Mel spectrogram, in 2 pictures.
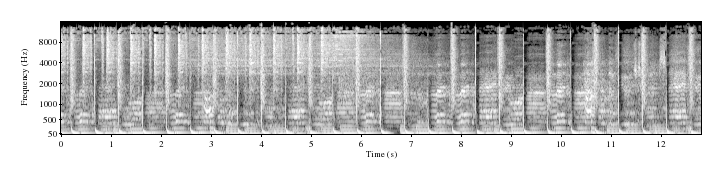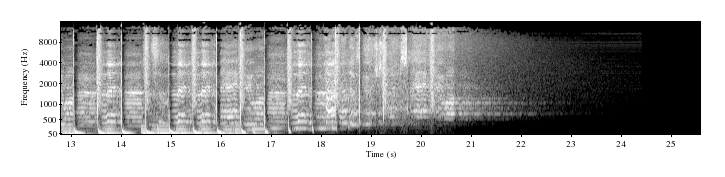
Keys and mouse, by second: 0.0 click, 0.1 space, 1.1 space, 1.6 click, 1.8-2.7 alt+drag, 24.8 click.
